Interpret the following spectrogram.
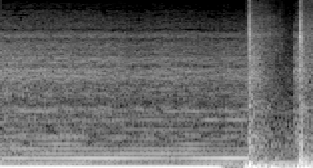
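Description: Heavy rock music: a held, distorted low guitar note rings steadily, then drum hits come in near the end.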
